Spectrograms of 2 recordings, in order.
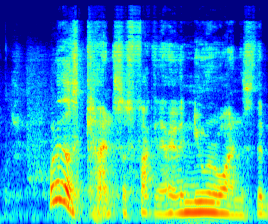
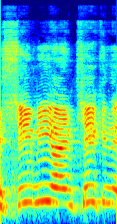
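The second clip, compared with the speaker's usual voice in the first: high, loud mock Trudeau voice; 12 semitones higher, 8 dB louder than usual. Mocking Trudeau announcing his precautions, high and loud. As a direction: ham up the prime minister's pious tone. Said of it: "he say".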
